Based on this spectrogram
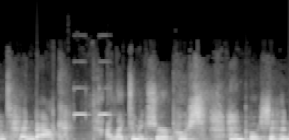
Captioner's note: timer beeps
